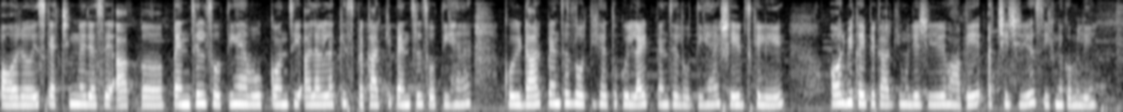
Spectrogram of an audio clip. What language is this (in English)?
Urdu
